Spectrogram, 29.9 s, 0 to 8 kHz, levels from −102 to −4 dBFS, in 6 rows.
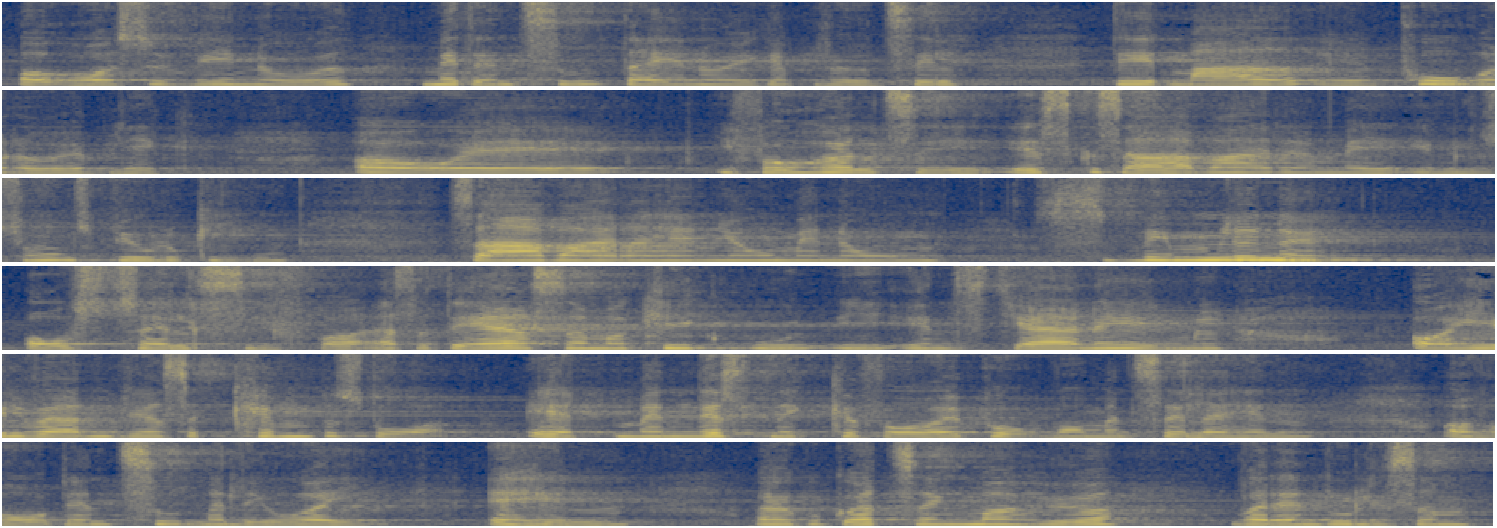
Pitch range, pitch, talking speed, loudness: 215-245 Hz, 230 Hz, 175 wpm, -31 LUFS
